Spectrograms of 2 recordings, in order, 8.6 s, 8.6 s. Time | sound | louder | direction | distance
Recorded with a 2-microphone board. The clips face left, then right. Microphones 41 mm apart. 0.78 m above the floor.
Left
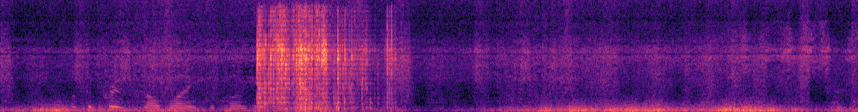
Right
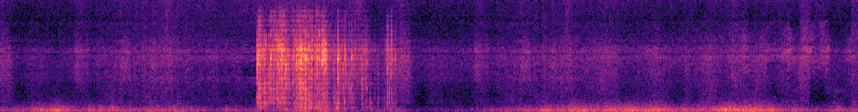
0.7 | a woman speaking | left 6 dB | 65° left (ahead or behind) | ?
2.6 | tearing paper | right 1 dB | 5° right (ahead or behind) | ?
